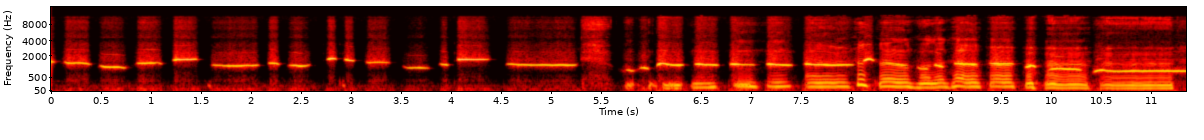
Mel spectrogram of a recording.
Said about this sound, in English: Not only was he whistling, but he was whistling the theme song of one of our great armed services. I think that's the Marines you were whistling.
